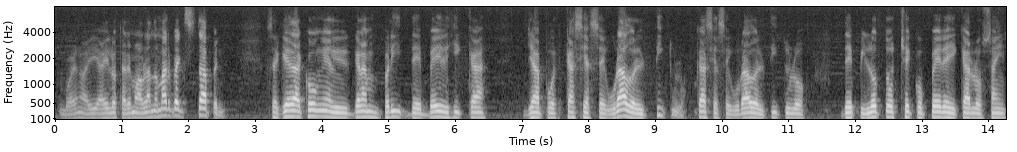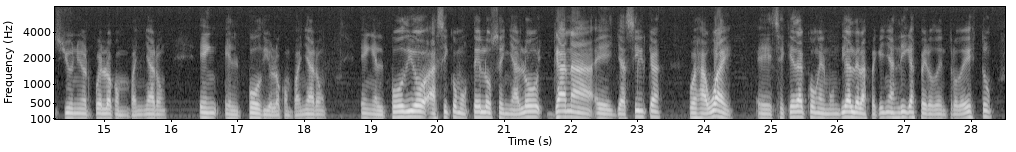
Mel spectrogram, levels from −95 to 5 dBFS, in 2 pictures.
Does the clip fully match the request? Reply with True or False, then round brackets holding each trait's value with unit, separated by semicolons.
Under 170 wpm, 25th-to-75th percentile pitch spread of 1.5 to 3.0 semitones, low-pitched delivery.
False (145 wpm; 3.8 semitones; 125 Hz)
